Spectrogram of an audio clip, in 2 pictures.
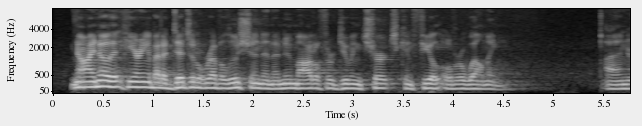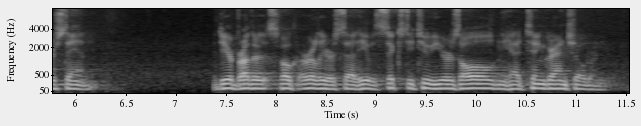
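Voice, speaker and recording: There is audible room echo as a man speaks at a very fast pace. His medium-pitched voice has a dark, mellow tone and fairly even intonation. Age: 60s. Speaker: pastor. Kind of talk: conference talk.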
